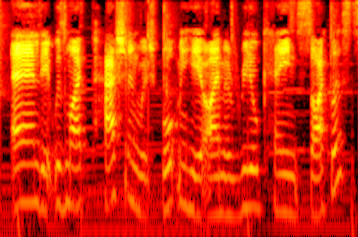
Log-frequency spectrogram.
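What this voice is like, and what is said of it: Australian accent. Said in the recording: “As you can hear from my accent, I am Australian”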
